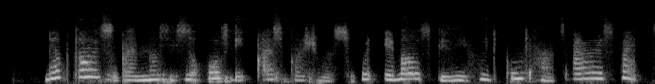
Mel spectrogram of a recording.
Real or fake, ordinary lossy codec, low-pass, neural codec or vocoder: fake; Opus, 24 kbps; 19.8 kHz; codec, 44.1 kHz, 0.9 kbps, DAC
